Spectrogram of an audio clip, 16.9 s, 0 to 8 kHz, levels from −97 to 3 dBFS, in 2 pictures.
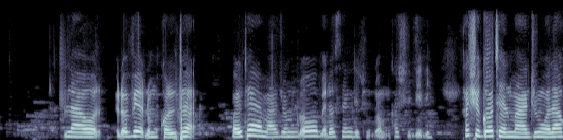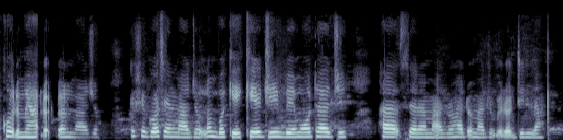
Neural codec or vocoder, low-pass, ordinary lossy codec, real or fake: none; 7.2 kHz; AAC, 48 kbps; real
